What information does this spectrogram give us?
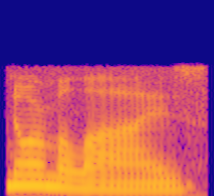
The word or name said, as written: normalize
